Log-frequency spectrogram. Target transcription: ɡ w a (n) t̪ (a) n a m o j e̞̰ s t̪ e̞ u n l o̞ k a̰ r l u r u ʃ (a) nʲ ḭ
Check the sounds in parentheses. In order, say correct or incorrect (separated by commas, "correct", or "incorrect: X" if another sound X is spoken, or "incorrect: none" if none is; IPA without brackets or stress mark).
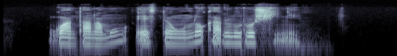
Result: correct, correct, incorrect: i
